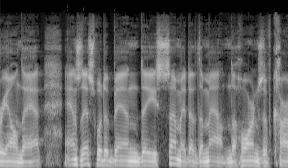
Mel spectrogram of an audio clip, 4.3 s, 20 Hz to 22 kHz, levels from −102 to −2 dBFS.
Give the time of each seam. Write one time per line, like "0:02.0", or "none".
0:01.2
